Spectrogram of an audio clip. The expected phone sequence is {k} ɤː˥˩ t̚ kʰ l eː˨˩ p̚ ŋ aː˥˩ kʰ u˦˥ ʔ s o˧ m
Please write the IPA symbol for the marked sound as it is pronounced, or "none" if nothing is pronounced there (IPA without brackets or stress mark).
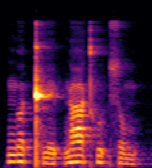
ŋ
